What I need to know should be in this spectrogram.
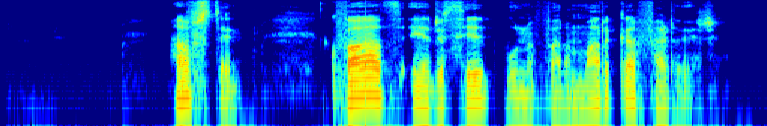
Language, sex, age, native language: Icelandic, male, 30-39, Icelandic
